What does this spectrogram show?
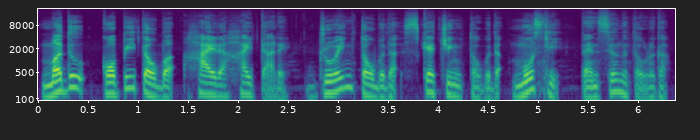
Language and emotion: Manipuri, neutral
